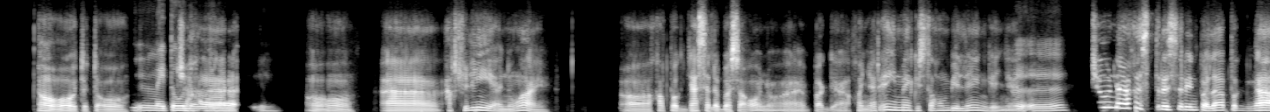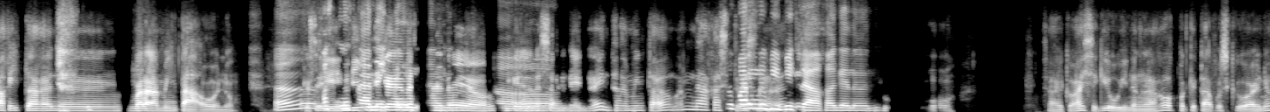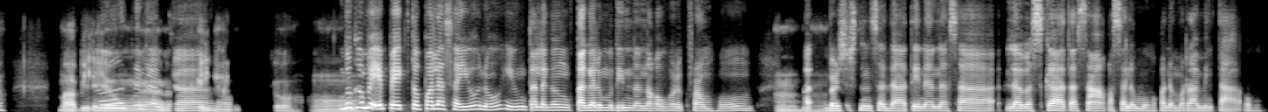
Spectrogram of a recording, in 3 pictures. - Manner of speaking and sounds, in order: tapping; snort; other background noise
- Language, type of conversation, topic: Filipino, podcast, Paano mo pinangangalagaan ang kalusugang pangkaisipan habang nagtatrabaho?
